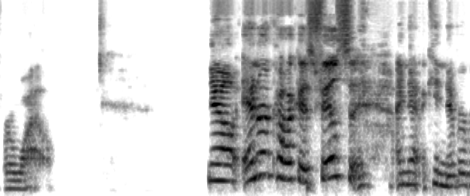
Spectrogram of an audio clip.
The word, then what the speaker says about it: faecalis: Now, Enterococcus faecalis, I can never pronounce the second word.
